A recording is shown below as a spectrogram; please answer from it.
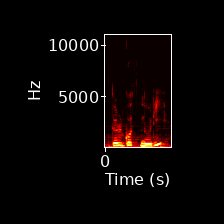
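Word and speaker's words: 들꽃놀이: un jeu de mots il se prononce delcote Nolly c'est un parallèle entre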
